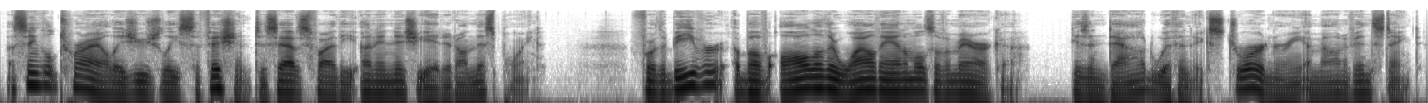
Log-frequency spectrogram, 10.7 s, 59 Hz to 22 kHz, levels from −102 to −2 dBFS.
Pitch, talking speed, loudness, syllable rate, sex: 105 Hz, 175 wpm, -18 LUFS, 6.2 syllables/s, male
